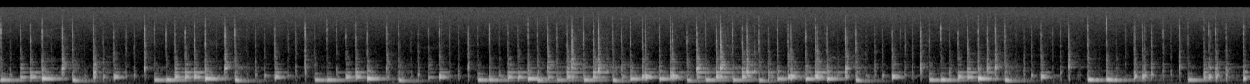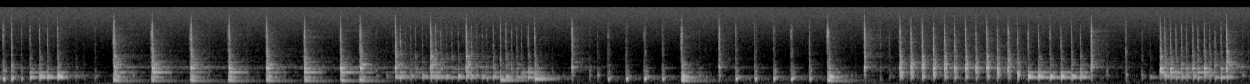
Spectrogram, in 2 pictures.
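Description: Pair of congas played by hand in a percussion solo: quick rhythmic patterns of struck tones that move between two or three pitches, with a run of evenly spaced single strokes about halfway through.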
